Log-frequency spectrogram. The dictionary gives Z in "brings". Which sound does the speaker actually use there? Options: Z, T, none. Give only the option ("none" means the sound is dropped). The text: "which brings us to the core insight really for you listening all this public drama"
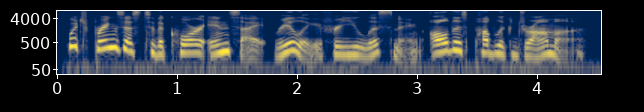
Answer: Z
